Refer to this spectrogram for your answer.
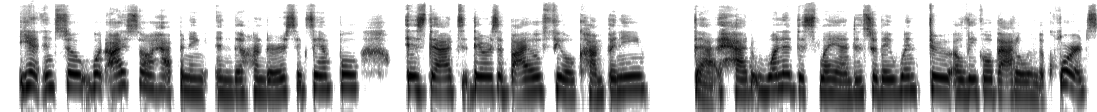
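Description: A woman's unremarkable speaking voice with an American accent, medium pitch, ordinary pitch variation and a moderate pace, in a dry, close sound with no echo. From Florida, Orlando area. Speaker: law professor and environmental justice advocate. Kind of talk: interview.

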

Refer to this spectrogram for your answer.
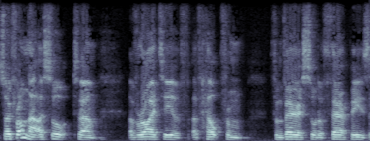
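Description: A man's medium-pitched, ordinary speaking voice at a moderate pace, with ordinary pitch variation. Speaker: hypnotherapist and sports specialist. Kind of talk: interview, casual professional chat.

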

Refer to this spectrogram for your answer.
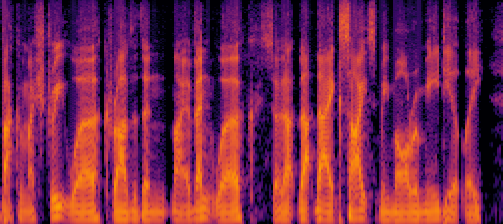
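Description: Delivered at a fairly quick pace, this voice has a Leeds accent and a dry, close sound with no echo. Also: man. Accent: Yorkshire (Leeds) English. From northern England, Leeds. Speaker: event photographer. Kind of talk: casual interview chat. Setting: remote call across time zones.

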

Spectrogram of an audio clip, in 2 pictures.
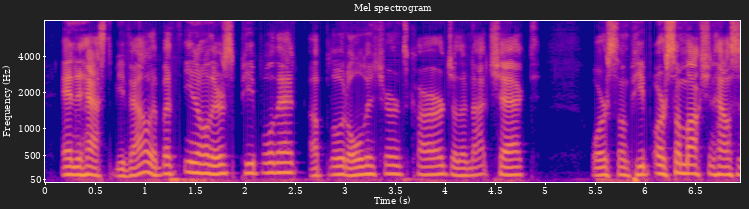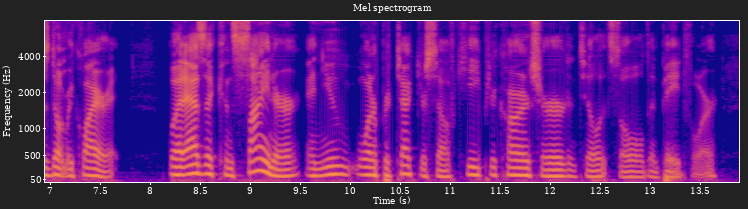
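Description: In a very clean recording with a silent background, a man uses a normal speaking voice at a fairly quick pace with ordinary pitch variation. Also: fairly high pitch for a man. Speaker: car auction and Porsche specialist, recurring co-host. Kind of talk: casual chat. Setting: studio.

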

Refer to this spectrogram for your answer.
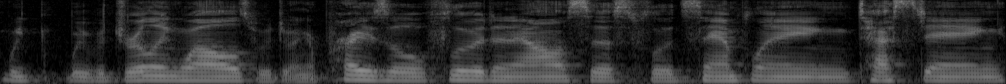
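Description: The woman's voice is very deep and low, with flat, monotone intonation. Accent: Australian. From Australia (Perth). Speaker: reservoir engineer. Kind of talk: podcast interview.

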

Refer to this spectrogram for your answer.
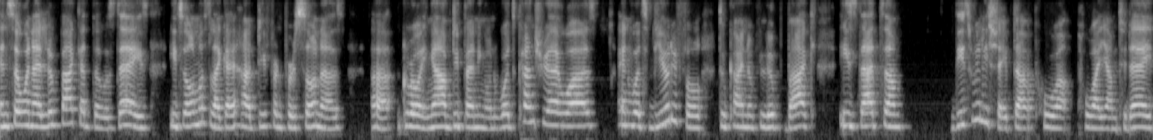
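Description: A woman's fairly high voice in a Spanish accent, at a moderate pace with fairly even intonation, over a quiet background. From Spain, raised across several countries. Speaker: business leader and speaker. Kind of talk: interview conversation. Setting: video call.

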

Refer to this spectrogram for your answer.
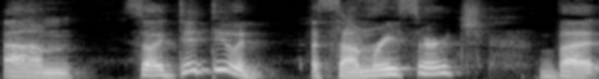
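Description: A man talks with an American accent. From Mexican American, US. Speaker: comic book writer. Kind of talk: interview.

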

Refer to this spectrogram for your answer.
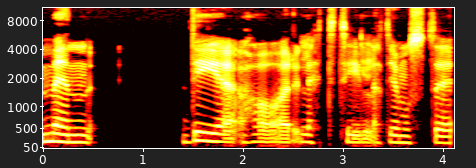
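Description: Recorded very cleanly against a silent background, a woman speaks at a fairly low pitch. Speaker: podcast co-host. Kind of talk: casual chat.

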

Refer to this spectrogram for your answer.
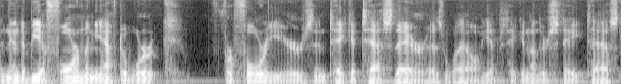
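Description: Very deep and low in pitch, a man with an American accent speaks at a fairly quick pace with ordinary pitch variation on a very clean recording with a silent background. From Utah, Price. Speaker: mine safety manager. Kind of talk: casual interview chat. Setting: podcast studio.

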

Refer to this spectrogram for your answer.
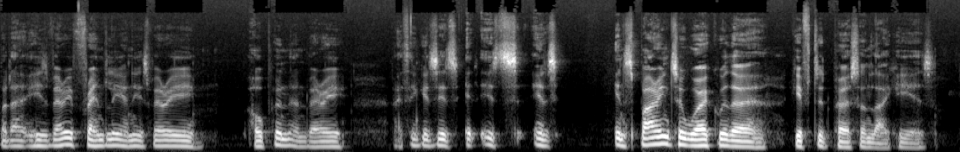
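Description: A man's medium-pitched voice with a Danish accent, a dark, mellow tone and ordinary pitch variation. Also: moderate pace. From Denmark. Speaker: cello professor and orchestral cellist. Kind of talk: interview.

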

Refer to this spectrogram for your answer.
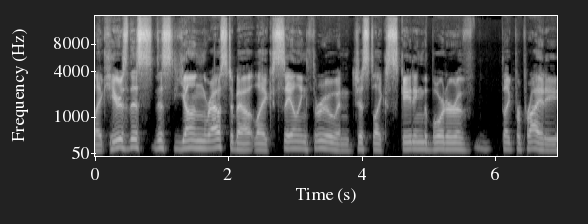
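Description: Fairly slow and fairly even in intonation, a man talks with a fairly high pitch. He has an ordinary speaking voice. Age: 30s. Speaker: film podcaster. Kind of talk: casual chat about films. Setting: remote podcast call.

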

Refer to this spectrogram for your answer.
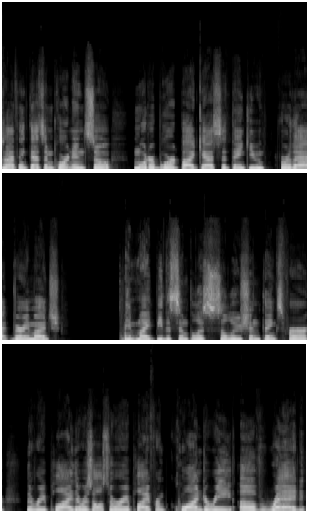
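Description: A man with a plain, everyday voice speaks at a moderate pace in a fairly high pitch, his intonation lively and his loudness very even. The recording is very clean with a silent background, and the sound is dry and close with no echo. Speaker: podcast co-host. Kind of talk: casual chat about podcasting tips.

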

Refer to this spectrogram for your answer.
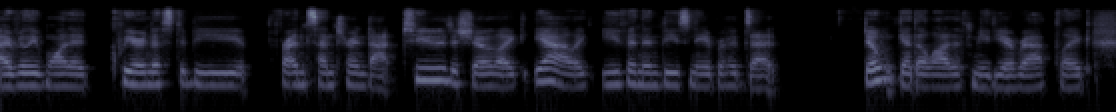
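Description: In an American accent, a woman with an unremarkable speaking voice talks at a moderate pace, her pitch fairly low and her intonation fairly even. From US West Coast, Los Angeles. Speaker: author. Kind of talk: interview.

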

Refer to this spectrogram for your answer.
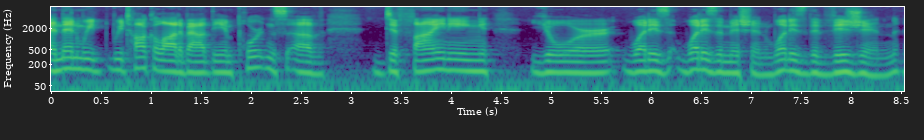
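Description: A man with a normal speaking voice talks at a fairly slow pace. His pitch is medium and his intonation fairly even. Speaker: podcast host; occupational therapist. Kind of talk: casual interview conversation.

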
